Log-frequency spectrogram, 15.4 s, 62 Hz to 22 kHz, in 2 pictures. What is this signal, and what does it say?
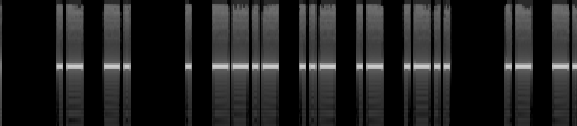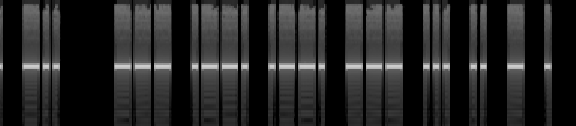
Morse code, heard as a keyed tone, about 18 wpm, spaced as for 15 wpm, 1000 Hz. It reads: AN EQUAL AND OPPOSITE
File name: qotdfiles / 15wpm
